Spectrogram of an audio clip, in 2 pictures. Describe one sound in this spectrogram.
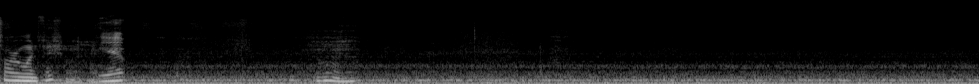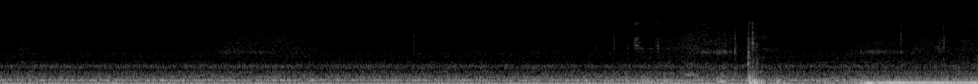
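A vehicle engine idles with a steady low hum.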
